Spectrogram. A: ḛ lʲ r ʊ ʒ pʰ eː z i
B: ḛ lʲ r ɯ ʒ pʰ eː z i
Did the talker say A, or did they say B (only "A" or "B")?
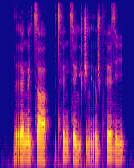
B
